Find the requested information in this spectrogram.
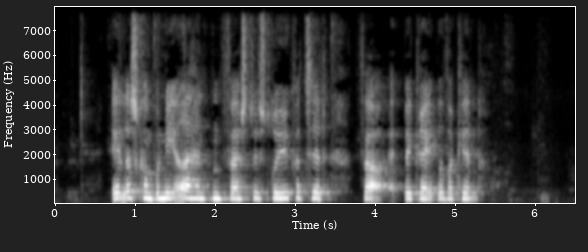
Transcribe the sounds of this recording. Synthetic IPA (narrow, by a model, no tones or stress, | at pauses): el̰ɐskʰɒ̽mpʰo̝ne̝̰ːɐð̞̩ˠɦænd̥enfɶɐsd̥əsd̥ʁyːəkʰʋɑ̈t͡sʰed̥ | fɶɐ̰b̥e̝ɡ̥ʁɛ̰ːb̥ð̞̩ˠʋɑ̈kʰen̰d̥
